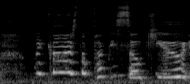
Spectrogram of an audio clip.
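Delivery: squealing high, gushy coo over a cute puppy; mock-gushing baby-talk squeal. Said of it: "and you go".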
